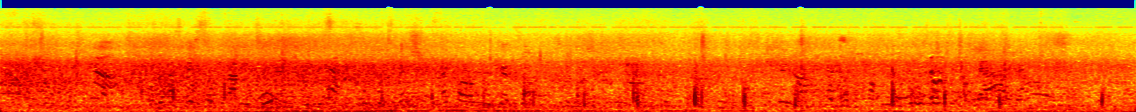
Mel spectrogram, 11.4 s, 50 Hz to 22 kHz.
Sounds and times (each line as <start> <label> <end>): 0.0 Traffic 11.3
2.4 Walking 11.2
